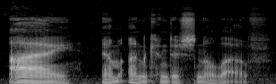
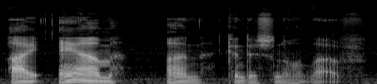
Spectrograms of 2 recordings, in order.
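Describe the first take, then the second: First: The word "I" is stressed. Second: The word "am" is stressed.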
